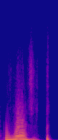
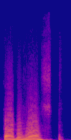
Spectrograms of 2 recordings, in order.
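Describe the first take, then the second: First: The d sound is left out. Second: The d sound is clearly pronounced. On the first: The speaker calls it right. "डी silent रखें" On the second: The speaker calls it wrong. "ऐसा कहना गलत है"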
